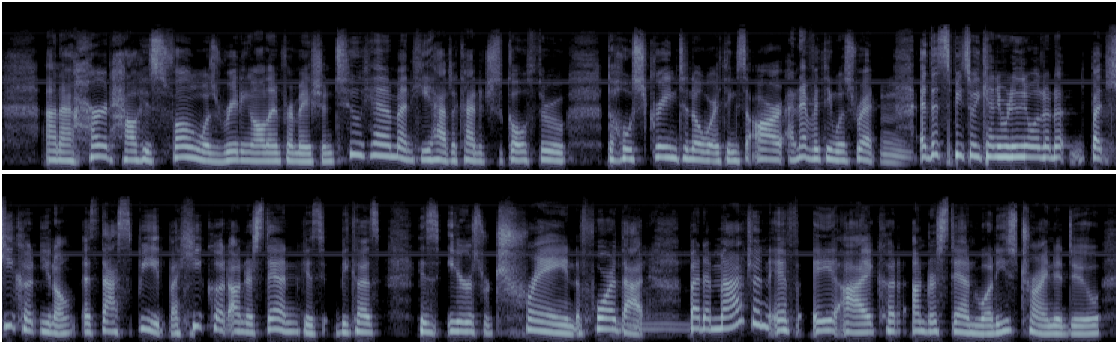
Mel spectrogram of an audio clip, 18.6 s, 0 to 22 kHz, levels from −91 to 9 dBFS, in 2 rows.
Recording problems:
high-pitched whine; faint; throughout; 3.5 kHz, 35 dB below the speech

